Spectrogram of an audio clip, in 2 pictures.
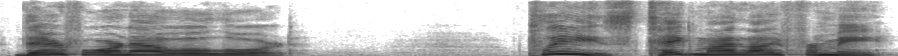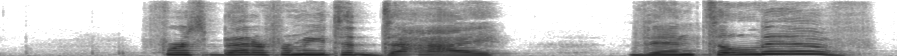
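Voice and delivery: high, loud, slow melodramatic wail; drama tantrum. Acted. Jonah begs God to take his life, melodramatic tantrum. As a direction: ham up a prophet begging to die. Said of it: "Jonah put on a full drama tantrum".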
